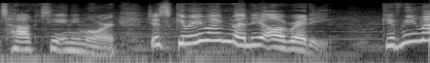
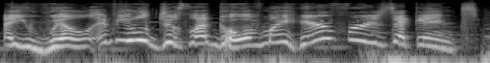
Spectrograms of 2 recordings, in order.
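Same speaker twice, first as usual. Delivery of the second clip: whining; 10 semitones higher than usual. Acted. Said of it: "stop whining already".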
